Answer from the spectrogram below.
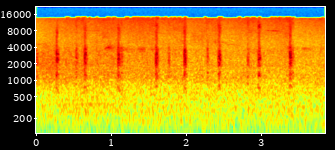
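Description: A great crested grebe calls in a series of about nine short, sharp, high notes spaced roughly half a second apart over a steady hissing background, with no voices.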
